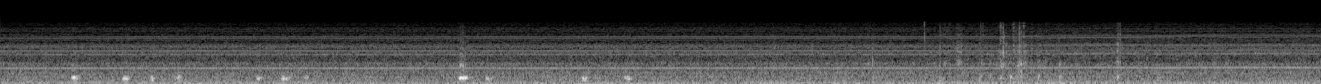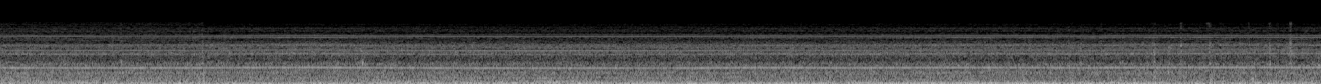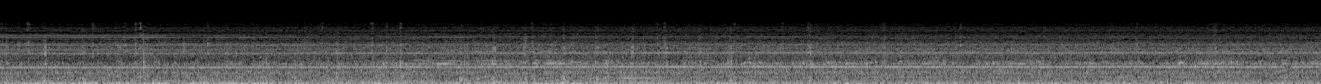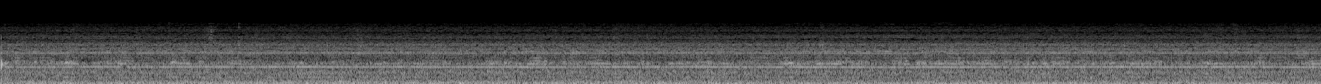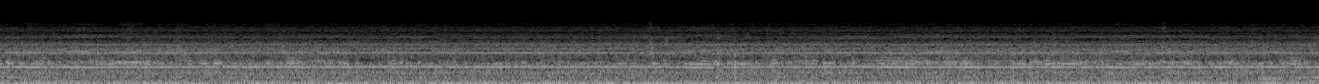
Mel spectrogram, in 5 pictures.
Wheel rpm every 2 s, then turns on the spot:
0, 0, 0, 0, 0, 0, 0, 0, 0, 0, 0, 0, 0, 0, 0, 0, 0, 0, 0, 0, 0, 0, 0, 0, 0, 0, 0, 0, 0, 0, 0, 0, 0.
none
